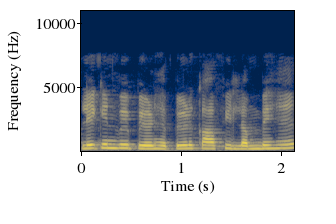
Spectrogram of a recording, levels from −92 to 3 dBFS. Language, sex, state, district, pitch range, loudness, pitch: Hindi, female, Chhattisgarh, Sukma, 245-270 Hz, -14 LUFS, 255 Hz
